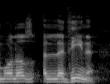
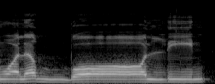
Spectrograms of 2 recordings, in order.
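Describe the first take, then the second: First: The ḍād is replaced by a clearly different letter. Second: The ḍād is pronounced in its standard form. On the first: The speaker calls it wrong. "this is totally unacceptable" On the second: The speaker calls it right. "the appropriate way is to say"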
